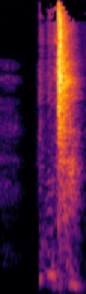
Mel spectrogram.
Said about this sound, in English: Excuse me, that's going to look funny on the video because I'm going to audit that sneeze out. I'm going to edit that sneeze out. So that's going to look funny. It also probably sounded funny.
